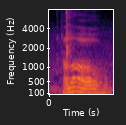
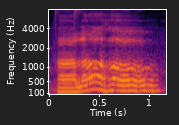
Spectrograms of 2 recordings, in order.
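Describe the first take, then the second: First: Said in the usual way. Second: Sing-song, lingering "Hello"; calling out. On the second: Pretend. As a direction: stretch "Hello" into a searching call. Calls again to see who's there.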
